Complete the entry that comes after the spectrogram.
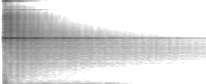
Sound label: notification glockenspiel rattle single high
